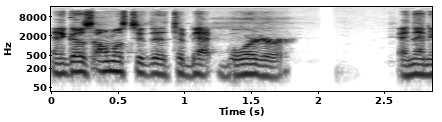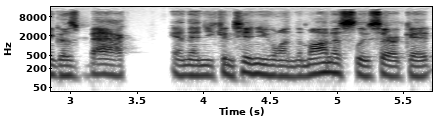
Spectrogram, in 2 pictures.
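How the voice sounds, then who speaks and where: With a Californian accent, a man talks at a very fast pace in a somewhat breathy, monotone, flat delivery at very even loudness, the sound dry and close with no echo over a quiet background. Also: medium pitch for a man. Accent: Californian American English. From US West Coast, San Francisco Bay Area. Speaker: podcaster and backpacker. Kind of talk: interview conversation.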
